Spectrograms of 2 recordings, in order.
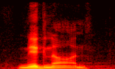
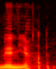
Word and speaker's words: mignon: But we want the you know, whatever your favorite food is, the filet mignon, mignon. It's spelled mignon, but it's mignon.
